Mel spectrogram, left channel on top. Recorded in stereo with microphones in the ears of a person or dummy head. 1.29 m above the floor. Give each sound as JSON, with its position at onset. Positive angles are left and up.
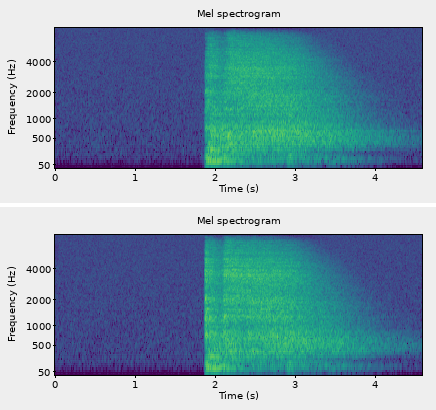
{"t": 1.9, "sound": "an explosion", "side_deg": -65, "distance_m": 4.5}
